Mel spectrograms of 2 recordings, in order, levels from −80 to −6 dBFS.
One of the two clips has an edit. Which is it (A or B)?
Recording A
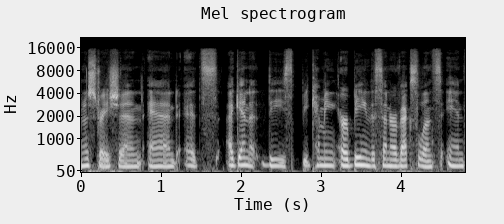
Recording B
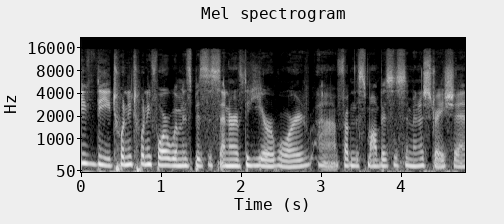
A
